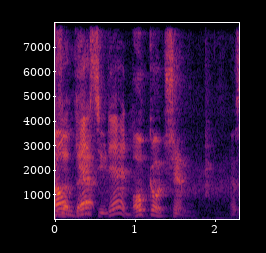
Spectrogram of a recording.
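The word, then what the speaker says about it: Okocim: Oko Chin is how you pronounce it.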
